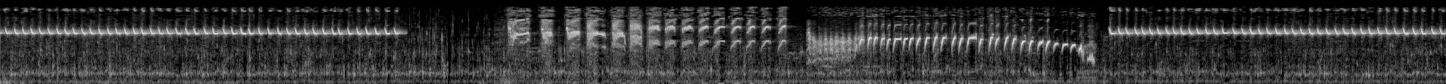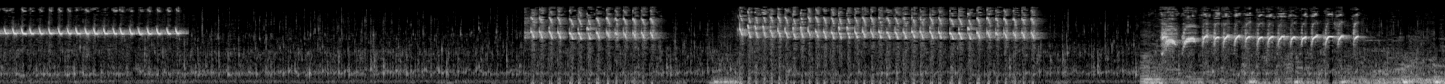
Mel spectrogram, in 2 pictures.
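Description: Recorded songbird calls of the harsh, rapid kind used as masteran to train cage songbirds. Long fast trills are held on one high pitch for several seconds, alongside a buzzy stuttering series, a rough call sliding down in pitch and scratchy chatter, with short gaps between them.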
